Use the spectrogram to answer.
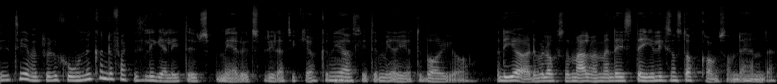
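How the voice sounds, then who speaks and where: At a very fast pace, a woman talks in a dark, mellow tone. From Västergötland, Sweden (rural, near Småland/Halland border). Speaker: comedian and actress. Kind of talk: casual chat. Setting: at guest's home.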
